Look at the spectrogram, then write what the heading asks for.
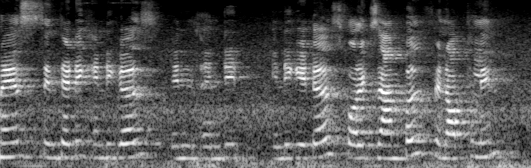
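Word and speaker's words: phenolphthalein: इसको आपको स्पेलिंग याद करनी है, फिनॉल। फिनॉल होता है, इसमें एल साइलेंट रहेगा। फिनोप्थिलीन, ठीक है। फिनॉप, यहाँ पे ये जो है फिनोप्थिलीन, ये जो फर्थलीन, फिनॉल, आप इसको कैसे पढ़ेंगे? फिनॉल। ये अगर पढ़ने में आता है तो ऐसे आएगा, फिनोप्थिलीन, ठीक है। तो यहाँ पर ये 3 चीज़ें साइलेंट हो जाएंगी। एल को हम प्रोनाउंस नहीं करेंगे, फिनोप्थिलीन।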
